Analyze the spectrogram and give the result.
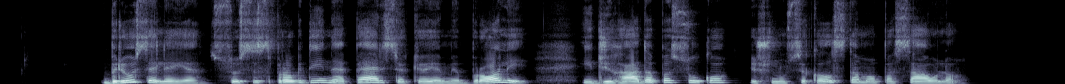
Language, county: Lithuanian, Vilnius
